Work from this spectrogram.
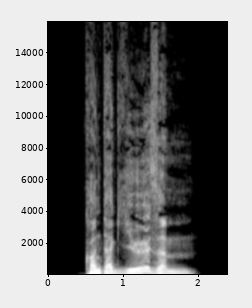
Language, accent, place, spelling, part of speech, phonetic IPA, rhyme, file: German, Germany, Berlin, kontagiösem, adjective, [kɔntaˈɡi̯øːzm̩], -øːzm̩, De-kontagiösem.ogg
- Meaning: strong dative masculine/neuter singular of kontagiös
